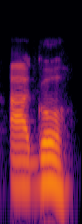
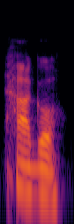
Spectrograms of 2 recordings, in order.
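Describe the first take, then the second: First: The word starts with a vowel, no h sound. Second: The word starts with an audible h sound. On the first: The speaker calls it right. "dapat ago" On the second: The speaker calls it wrong. "hindi hago"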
